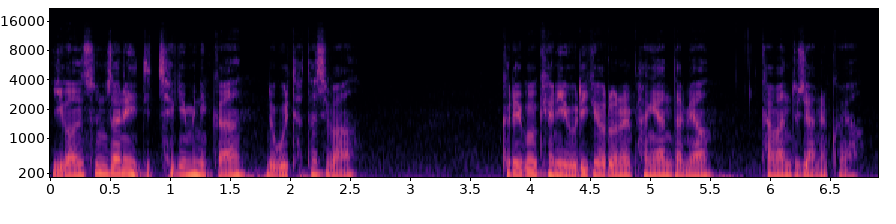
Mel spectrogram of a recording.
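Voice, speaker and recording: Man reading a cruel cheating husband, mid-pitched, scornful, dismissive, audio story. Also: fairly even intonation, fairly quick, lightly acted.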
